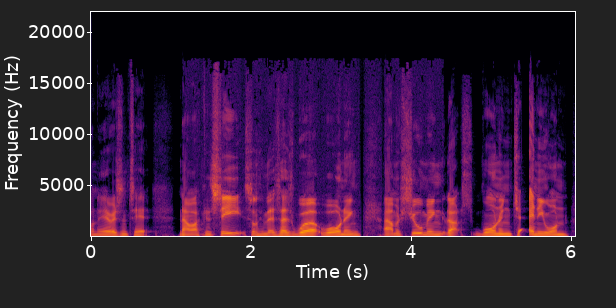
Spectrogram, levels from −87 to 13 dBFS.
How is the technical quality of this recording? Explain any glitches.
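The speech has one clear glitch. From 1.17 s to 4.40 s, right after "here isn't it", it turns grainy. That's low bit depth without dither, and it sounds like an 8-bit word length with plain rounding is the likely cause. With so few steps and no dither, the rounding error tracks the speech, so the grit sits roughly 35 dB down and shifts with every syllable. The quiet tails and pauses get rough and sputtery, and some drop out to silence.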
